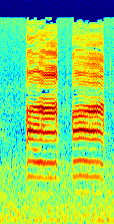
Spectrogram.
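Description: A Hooded Crow gives two harsh, drawn-out caws, each about half a second long and about a second apart, over faint background hiss.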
